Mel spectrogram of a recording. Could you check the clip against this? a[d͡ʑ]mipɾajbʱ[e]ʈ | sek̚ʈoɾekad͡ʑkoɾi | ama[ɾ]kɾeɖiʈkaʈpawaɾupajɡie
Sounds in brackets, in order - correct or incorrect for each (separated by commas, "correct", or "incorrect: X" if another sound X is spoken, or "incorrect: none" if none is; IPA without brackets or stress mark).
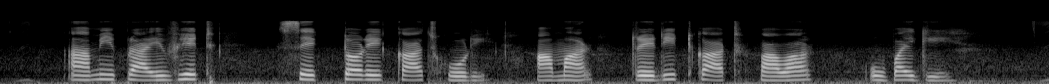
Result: incorrect: none, correct, correct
